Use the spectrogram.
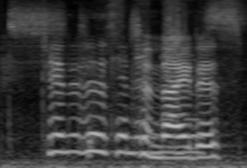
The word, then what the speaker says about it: tinnitus: we were talking about tinnitus is that how you pronounce it tinnitus potato potato okay it's both ways um and I know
